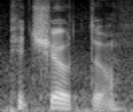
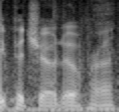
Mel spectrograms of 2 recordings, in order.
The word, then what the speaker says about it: Picciotto: Guy Picciotto. He doesn't say it like that. He says Guy Picciotto.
